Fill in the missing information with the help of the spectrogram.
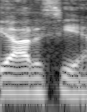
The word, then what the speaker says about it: Audacy: The Odyssey app. And by the way, that is spelled A-U-D-A-C-Y, like audio, audacious, and a journey, an odyssey, but spelled with the A-U-D-A-C-Y, Odyssey.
